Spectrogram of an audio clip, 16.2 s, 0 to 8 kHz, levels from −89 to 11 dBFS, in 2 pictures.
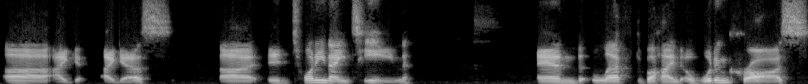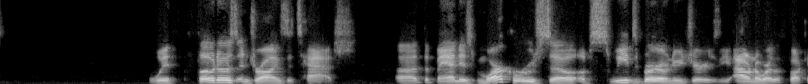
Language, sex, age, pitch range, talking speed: English, male, 20-39, 125-165 Hz, 130 wpm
